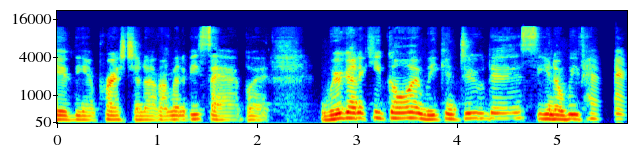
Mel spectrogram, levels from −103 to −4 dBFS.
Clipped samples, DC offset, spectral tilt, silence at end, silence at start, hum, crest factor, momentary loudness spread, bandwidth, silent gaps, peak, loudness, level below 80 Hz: under 0.1%; under 0.1%; -6.5 dB/octave; 0 s; 0 s; none; 16 dB; 13 LU; 12.5 kHz; none; -8 dBFS; -24 LUFS; -68 dBFS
